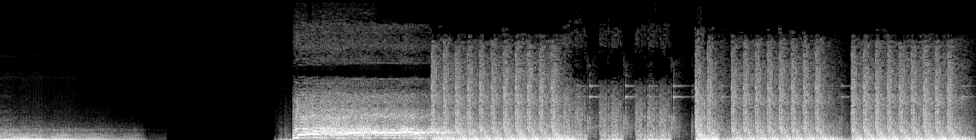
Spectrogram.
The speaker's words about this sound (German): dieser Space Marine, dieser blonde Typ drauf war, der aus seiner Knarre schoss und dann irgendwann anfing zu schreien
